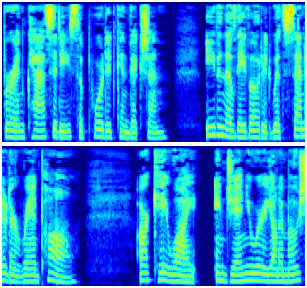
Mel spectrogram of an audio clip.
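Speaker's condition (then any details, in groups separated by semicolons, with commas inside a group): No condition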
